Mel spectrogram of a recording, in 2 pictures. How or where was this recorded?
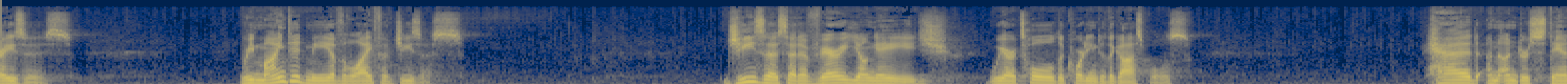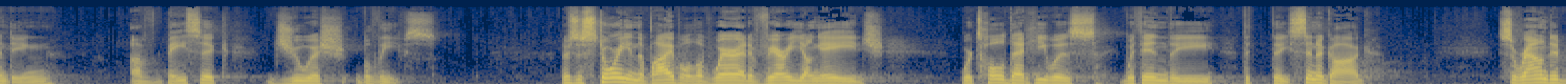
large echoing room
